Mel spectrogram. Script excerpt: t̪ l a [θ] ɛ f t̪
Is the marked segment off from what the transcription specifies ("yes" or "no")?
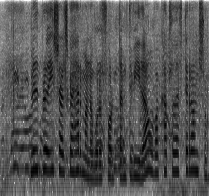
yes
